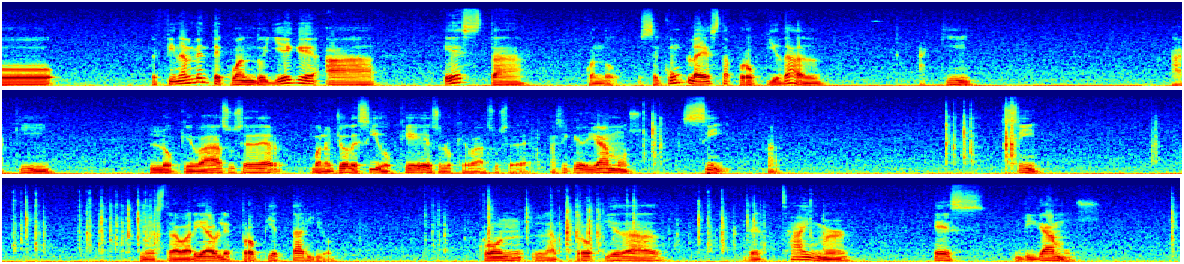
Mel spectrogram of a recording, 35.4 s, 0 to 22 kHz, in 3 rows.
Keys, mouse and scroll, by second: 10.6 click, 14.6 click, 18.2 i, 18.3 f, 20.2 click, 21.2 i, 21.5 f, 21.9 space, 23.8-25.2 typing, 27.9-31.2 typing, 31.8 End.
